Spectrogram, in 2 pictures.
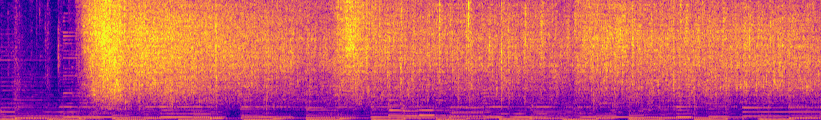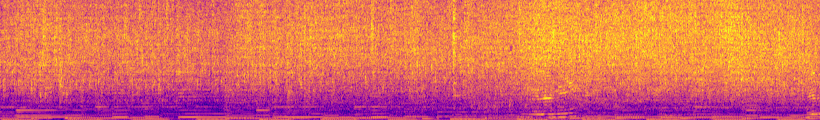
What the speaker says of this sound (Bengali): সুন্দর করে ভেজে নেব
